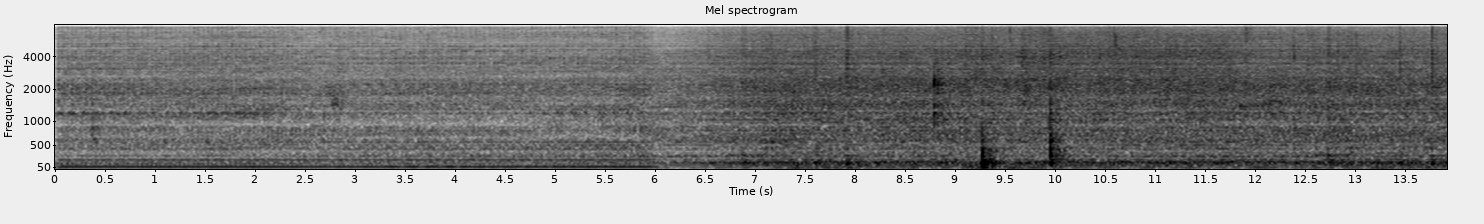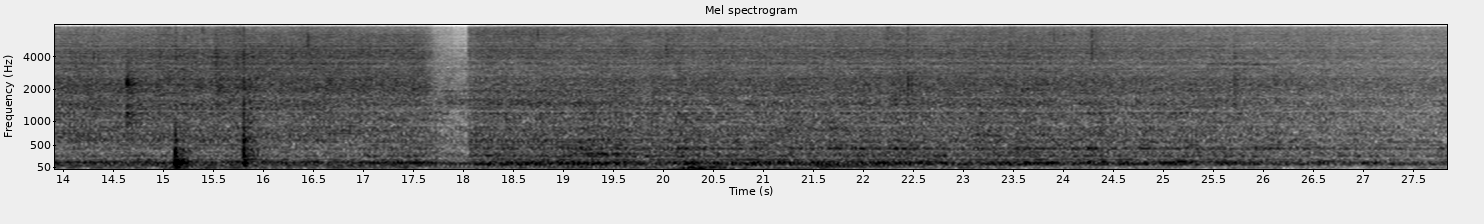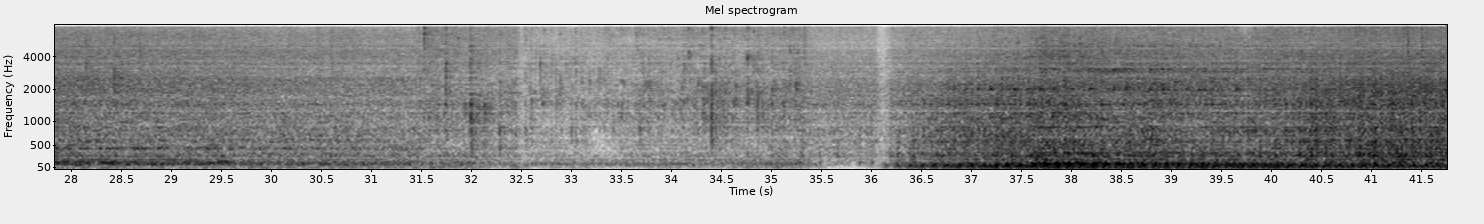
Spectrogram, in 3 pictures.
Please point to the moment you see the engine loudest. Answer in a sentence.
The volume of the engine peaks at 38 seconds.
